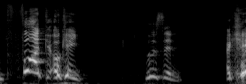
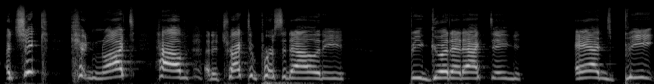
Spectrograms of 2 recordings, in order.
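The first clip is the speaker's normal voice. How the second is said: normal talking voice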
